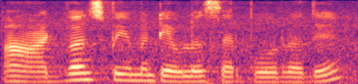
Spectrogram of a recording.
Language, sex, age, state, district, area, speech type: Tamil, female, 18-30, Tamil Nadu, Mayiladuthurai, urban, spontaneous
